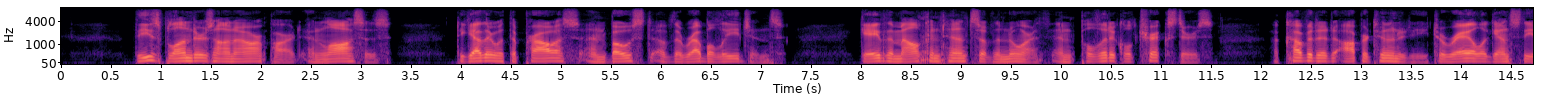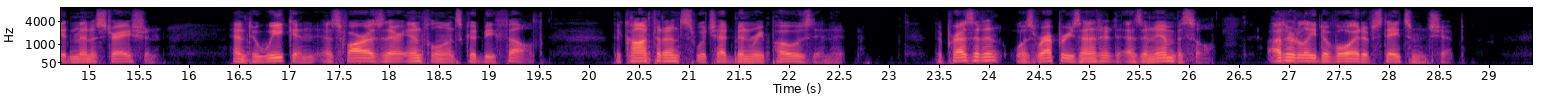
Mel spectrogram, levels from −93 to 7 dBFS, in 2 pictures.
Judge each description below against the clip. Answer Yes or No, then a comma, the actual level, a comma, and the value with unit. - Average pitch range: Yes, average, 3.2 semitones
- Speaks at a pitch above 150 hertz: No, low, 105 Hz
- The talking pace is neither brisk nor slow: No, slow, 130 wpm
